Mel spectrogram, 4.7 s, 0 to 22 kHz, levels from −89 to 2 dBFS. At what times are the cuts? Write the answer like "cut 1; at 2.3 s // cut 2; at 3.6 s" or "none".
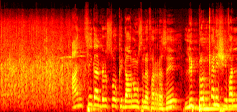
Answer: cut 1; at 1.3 s // cut 2; at 3.6 s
